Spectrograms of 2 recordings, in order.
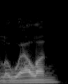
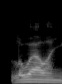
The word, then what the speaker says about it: Llewellyn: All right, that double L in Welsh, I know how to say it, but I can't always do it. You form your mouth as if you're going to say L, like la la la la la, and then when you say Llewellyn, you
